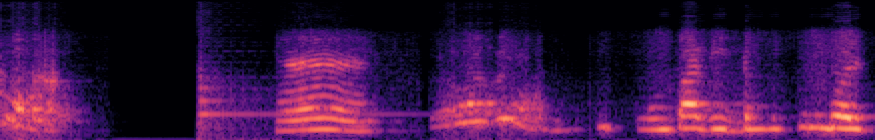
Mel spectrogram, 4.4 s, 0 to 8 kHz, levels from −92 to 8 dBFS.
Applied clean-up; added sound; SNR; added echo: neural separator model SepFormer DNS4.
